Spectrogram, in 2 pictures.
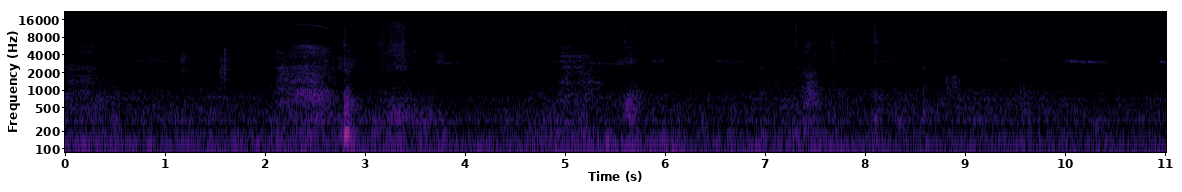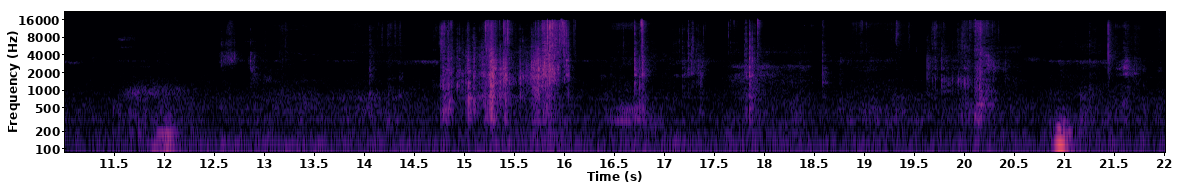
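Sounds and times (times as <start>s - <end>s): faint rustling and crinkling: 0.0s - 9.8s, 12.5s - 22.0s.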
